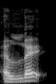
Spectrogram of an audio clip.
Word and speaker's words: Allais: We have Allais. Oh, God damn it. Allais Malaise. All right. See, the S in Allais is silent, apparently.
